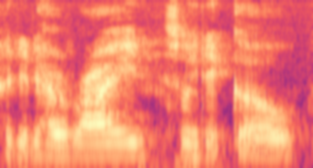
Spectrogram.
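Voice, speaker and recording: Creaky-voiced, tearful, upset woman vlogging. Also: on the low side, monotone, normal speed, a little mellow. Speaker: vlogger, mother. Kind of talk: emotional vlog confession to camera.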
